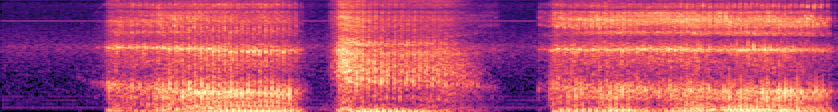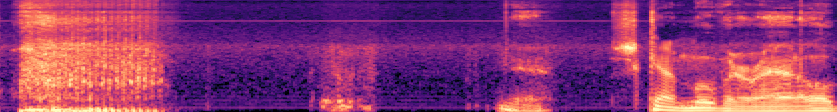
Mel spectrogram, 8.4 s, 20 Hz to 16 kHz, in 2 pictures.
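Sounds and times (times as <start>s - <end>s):
man snoring over the phone: 0.5s - 5.1s
speech: 7.4s - 8.3s.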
